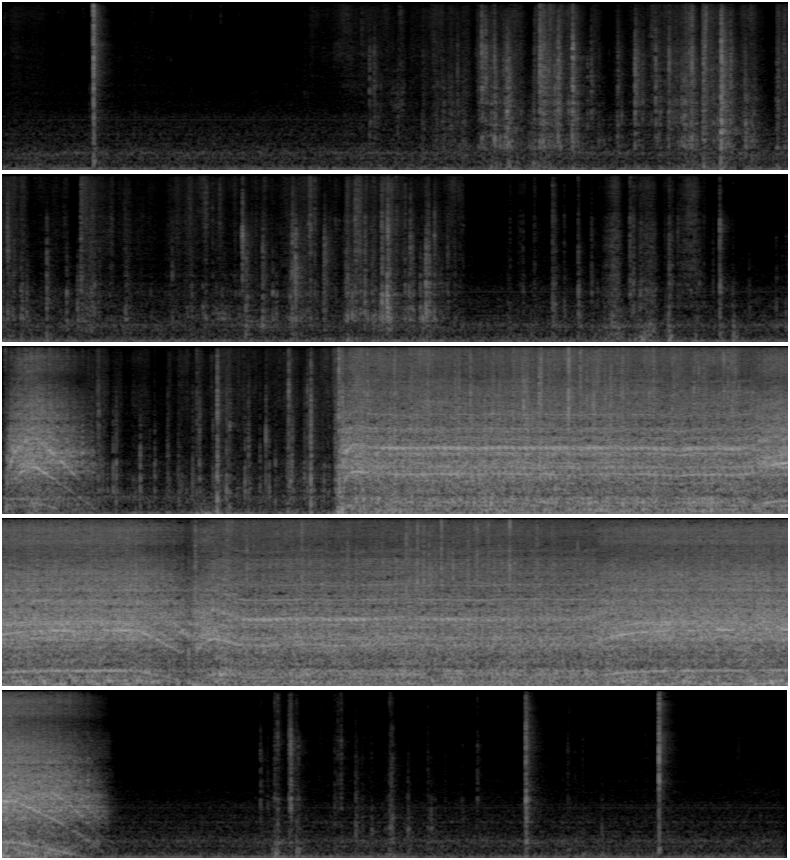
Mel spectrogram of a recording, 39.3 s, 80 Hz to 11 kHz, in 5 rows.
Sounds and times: shredder 15.8 - 16.7
shredder 19.1 - 32.6

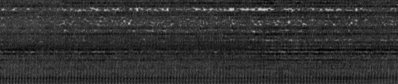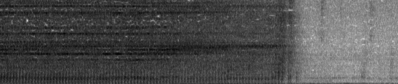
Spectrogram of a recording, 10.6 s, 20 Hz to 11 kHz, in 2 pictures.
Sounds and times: Jack Hammer hammering away 0.0 - 9.3

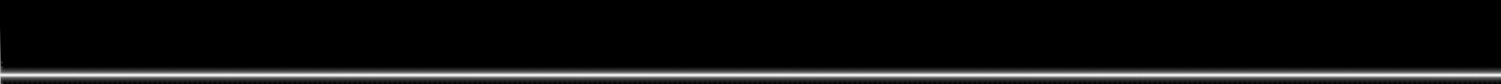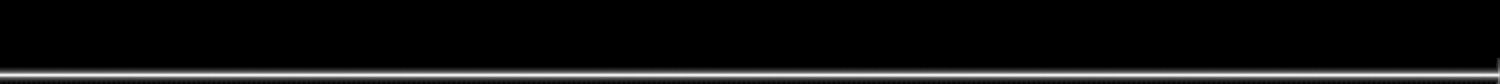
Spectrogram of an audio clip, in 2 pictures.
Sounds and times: long sine 0.0 - 30.0

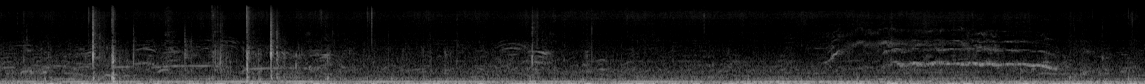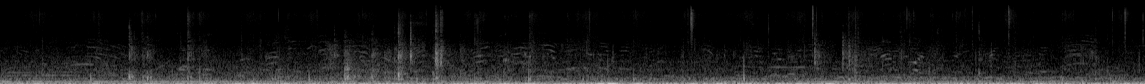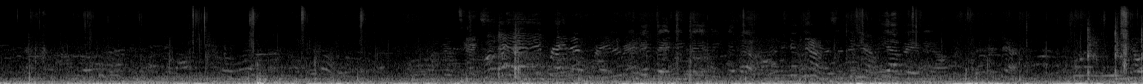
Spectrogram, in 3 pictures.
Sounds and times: foot steps 0.0 - 34.3
cheering 1.2 - 3.0
cheering 8.2 - 10.8

